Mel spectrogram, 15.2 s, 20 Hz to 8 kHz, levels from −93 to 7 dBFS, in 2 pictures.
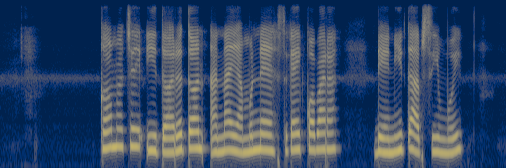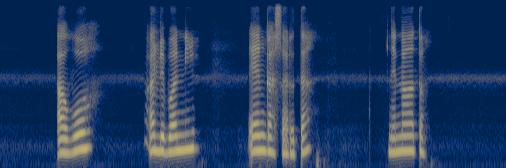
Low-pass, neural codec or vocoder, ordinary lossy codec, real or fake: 7.2 kHz; autoencoder, 48 kHz, 32 numbers a frame, DAC-VAE, trained on Japanese speech; none; fake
